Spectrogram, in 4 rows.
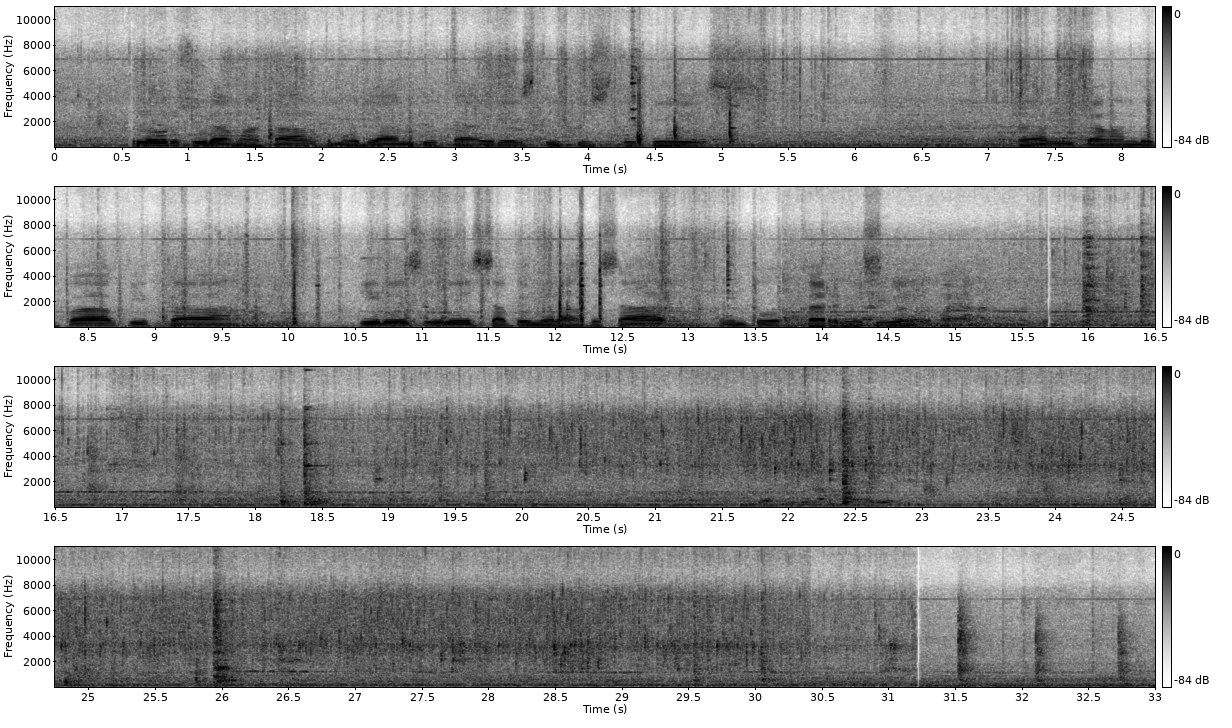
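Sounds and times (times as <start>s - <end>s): chillies sizzling in oil: 16.2s - 31.2s.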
